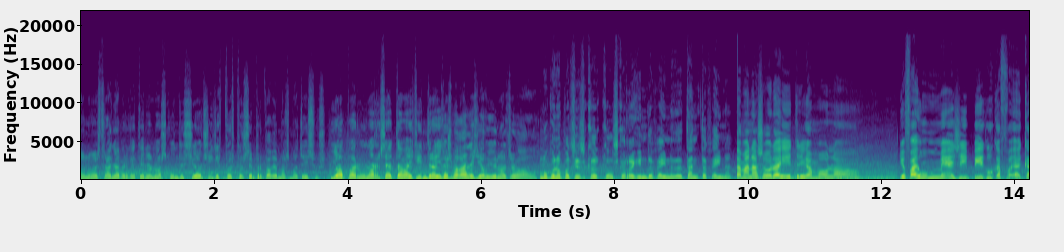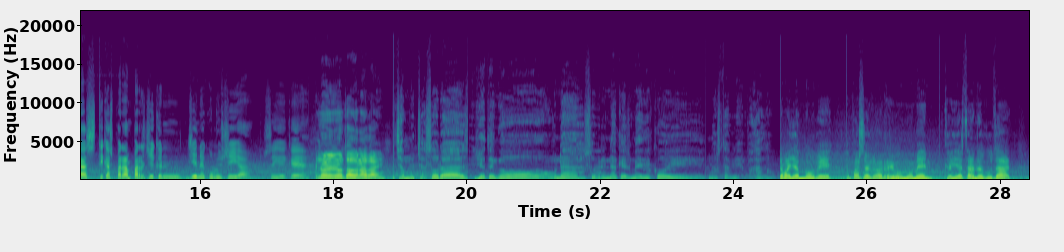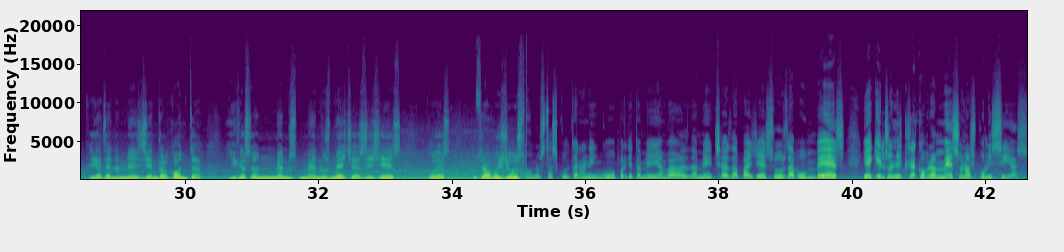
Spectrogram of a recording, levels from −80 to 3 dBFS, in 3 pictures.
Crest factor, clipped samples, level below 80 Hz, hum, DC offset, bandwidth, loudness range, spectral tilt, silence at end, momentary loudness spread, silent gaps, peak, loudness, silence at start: 18 dB; under 0.1%; -38 dBFS; none; under 0.1%; 11.5 kHz; 7 LU; -6.5 dB/octave; 0 s; 13 LU; none; 0 dBFS; -19 LUFS; 0 s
